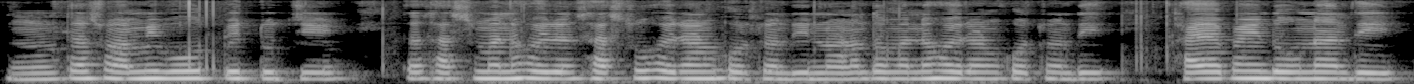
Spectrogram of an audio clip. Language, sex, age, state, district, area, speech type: Odia, female, 30-45, Odisha, Cuttack, urban, spontaneous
